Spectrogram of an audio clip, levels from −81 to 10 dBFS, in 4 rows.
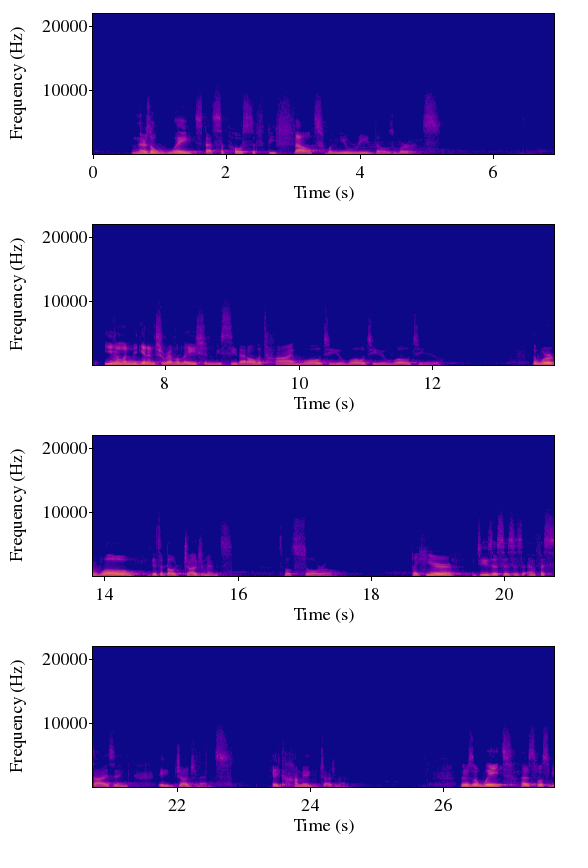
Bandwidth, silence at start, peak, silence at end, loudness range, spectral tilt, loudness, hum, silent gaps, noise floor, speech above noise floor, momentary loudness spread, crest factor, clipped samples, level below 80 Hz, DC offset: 10 kHz; 0.6 s; -16 dBFS; 0 s; 10 LU; -6.5 dB/octave; -36 LUFS; none; none; -78 dBFS; 43 dB; 17 LU; 22 dB; under 0.1%; under -90 dBFS; under 0.1%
